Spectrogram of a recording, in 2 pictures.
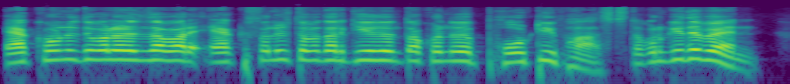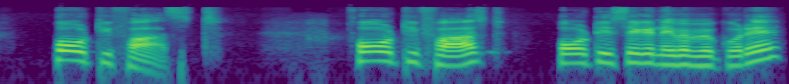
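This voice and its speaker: A man teaching a spoken English class, repeating each number slowly so learners can say it after him. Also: high-pitched, clear, resonant tone, dry recording.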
